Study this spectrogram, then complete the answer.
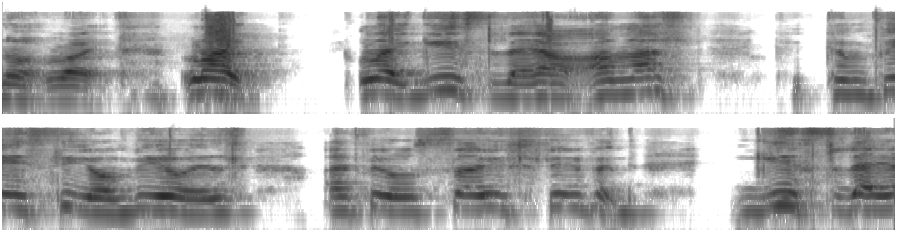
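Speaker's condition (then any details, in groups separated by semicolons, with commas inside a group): Spastic cerebral palsy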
